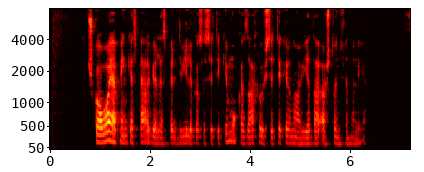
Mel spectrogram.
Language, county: Lithuanian, Alytus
